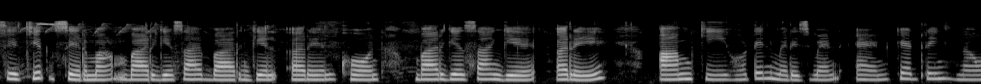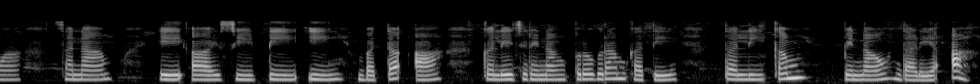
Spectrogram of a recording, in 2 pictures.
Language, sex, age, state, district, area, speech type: Santali, female, 18-30, Jharkhand, Seraikela Kharsawan, rural, read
